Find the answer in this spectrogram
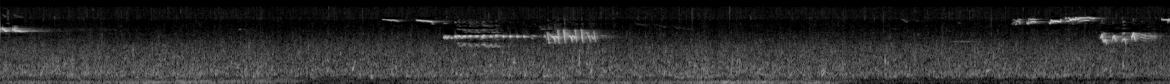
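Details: European robin with water sounds: two widely spaced song phrases of thin high notes and short trills, with steady running water filling the background.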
